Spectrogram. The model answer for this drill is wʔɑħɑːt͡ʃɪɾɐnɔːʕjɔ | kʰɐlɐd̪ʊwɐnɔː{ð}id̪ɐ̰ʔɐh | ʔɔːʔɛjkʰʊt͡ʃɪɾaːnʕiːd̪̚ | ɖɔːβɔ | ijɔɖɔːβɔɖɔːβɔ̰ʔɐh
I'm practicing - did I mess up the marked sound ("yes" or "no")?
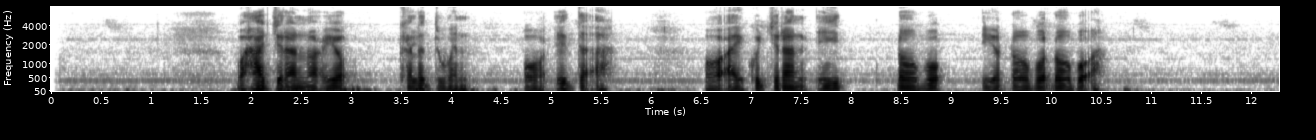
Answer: yes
